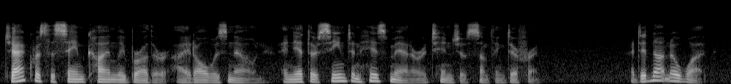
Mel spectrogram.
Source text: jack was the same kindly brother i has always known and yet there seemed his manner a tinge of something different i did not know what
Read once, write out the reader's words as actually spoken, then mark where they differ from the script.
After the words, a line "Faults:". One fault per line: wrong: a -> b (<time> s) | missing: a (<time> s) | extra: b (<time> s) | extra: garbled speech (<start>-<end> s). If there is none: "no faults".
jack was the same kindly brother i had always known and yet there seemed in his manner a tinge of something different i did not know what
Faults:
wrong: has -> had (1.8 s)
extra: in (3.5 s)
